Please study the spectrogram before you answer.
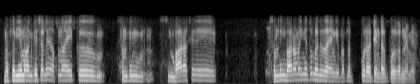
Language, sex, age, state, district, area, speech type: Hindi, male, 30-45, Madhya Pradesh, Ujjain, rural, conversation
